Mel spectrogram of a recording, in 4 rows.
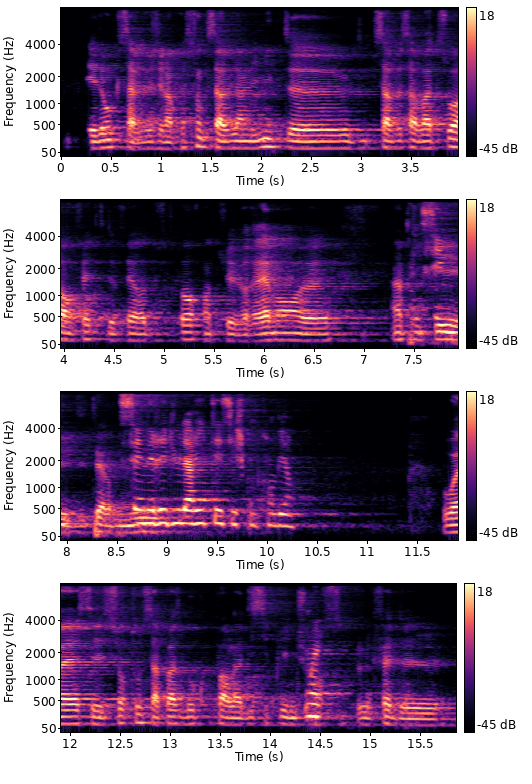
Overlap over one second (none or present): none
